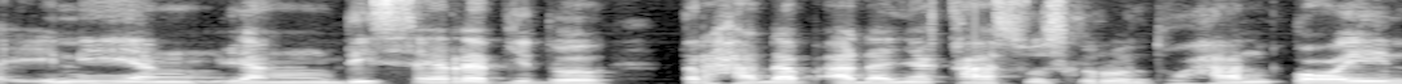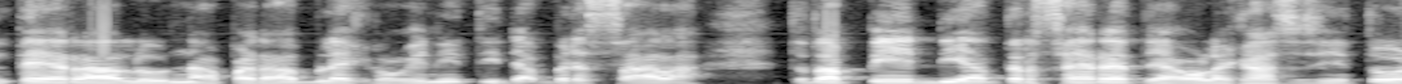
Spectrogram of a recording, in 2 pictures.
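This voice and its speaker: Chatty man, slightly high voice. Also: a little mellow, no echo, studio quality. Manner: chatty, many fillers like "gitu ya" and "nih". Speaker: crypto YouTuber. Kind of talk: casual explainer reading and commenting on news.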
